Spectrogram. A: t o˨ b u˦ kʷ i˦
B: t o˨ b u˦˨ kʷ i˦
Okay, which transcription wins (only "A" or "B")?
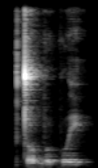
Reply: B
